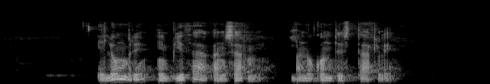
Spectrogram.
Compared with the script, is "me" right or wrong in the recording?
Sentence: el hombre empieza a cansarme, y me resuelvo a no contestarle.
wrong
